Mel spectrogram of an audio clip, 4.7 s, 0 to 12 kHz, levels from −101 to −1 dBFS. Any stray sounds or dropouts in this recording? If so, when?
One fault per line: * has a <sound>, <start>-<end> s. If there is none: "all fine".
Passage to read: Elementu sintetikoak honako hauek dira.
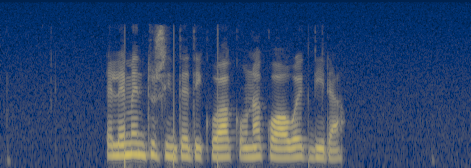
all fine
